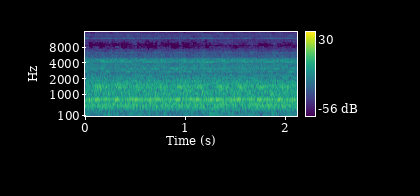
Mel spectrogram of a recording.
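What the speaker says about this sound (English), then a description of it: "Authentic EMD 645 engine sound there." A model train's EMD 645 diesel engine sound chugs at a steady, moderate level with an even mechanical hum throughout, heard alone without talk.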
